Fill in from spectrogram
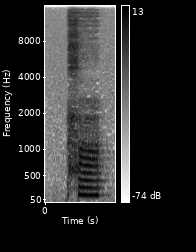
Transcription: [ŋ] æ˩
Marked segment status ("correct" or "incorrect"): incorrect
